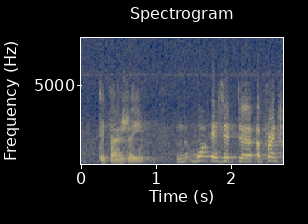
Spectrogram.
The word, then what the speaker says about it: Taittinger: How do you pronounce it correctly? Tatingar. Number 3, how do you pronounce that correctly? Taittinger.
